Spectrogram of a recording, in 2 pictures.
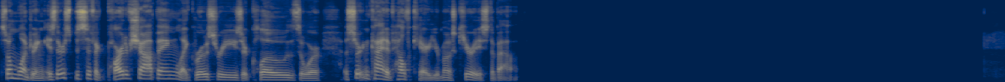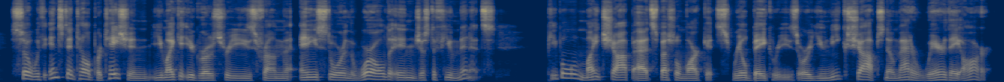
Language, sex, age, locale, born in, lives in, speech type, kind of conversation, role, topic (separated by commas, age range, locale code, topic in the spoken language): English, male, 25-29, en-US, United States, United States, read, expert-assistant, expert, How would society change if instant teleportation existed?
